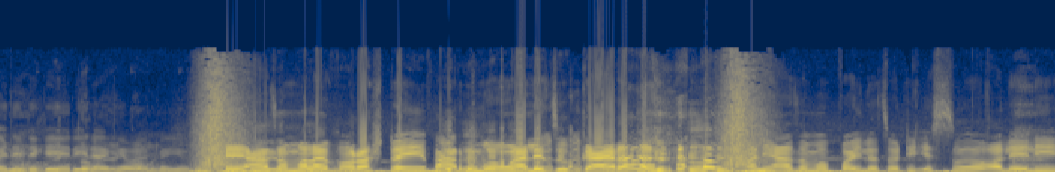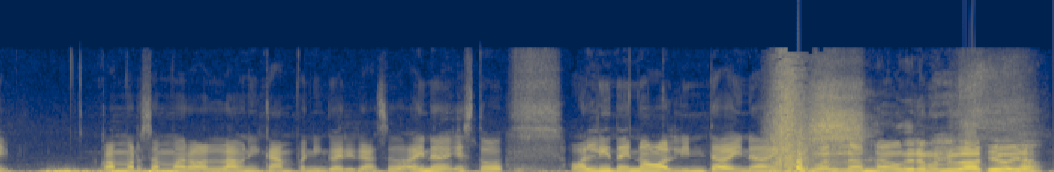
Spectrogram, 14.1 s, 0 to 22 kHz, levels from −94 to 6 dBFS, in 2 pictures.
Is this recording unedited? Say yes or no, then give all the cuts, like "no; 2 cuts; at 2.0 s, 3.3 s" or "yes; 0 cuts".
no; 3 cuts; at 1.5 s, 4.9 s, 12.2 s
